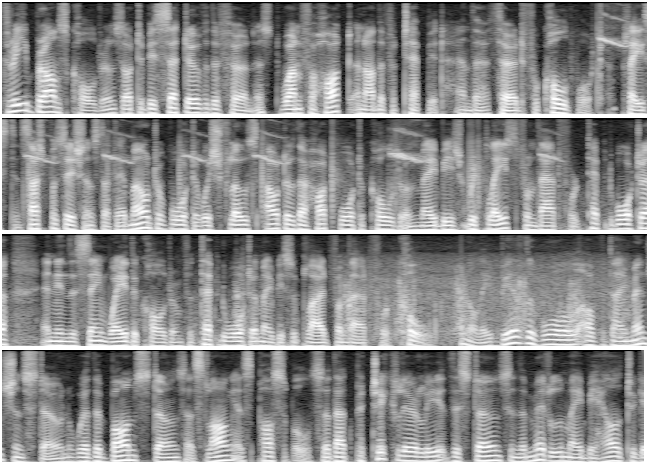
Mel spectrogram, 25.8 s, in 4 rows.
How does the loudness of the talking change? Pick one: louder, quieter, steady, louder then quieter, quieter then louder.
steady.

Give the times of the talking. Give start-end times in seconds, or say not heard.
0.0-25.7.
